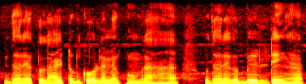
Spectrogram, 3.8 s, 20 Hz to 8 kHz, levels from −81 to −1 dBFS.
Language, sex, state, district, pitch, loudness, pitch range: Hindi, male, Jharkhand, Garhwa, 140 Hz, -17 LUFS, 135-145 Hz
